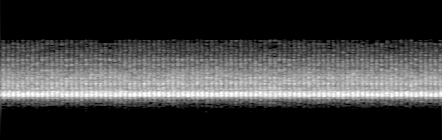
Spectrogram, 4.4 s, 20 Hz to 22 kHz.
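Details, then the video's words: A grasshopper chorus without music, a thin high sizzling trill pulsing several times a second, even and unbroken throughout. "3 Hours of Grass Hopper Sounds"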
